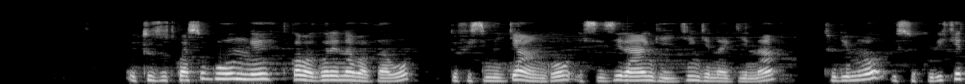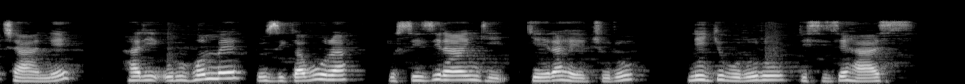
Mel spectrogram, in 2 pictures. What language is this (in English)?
Rundi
